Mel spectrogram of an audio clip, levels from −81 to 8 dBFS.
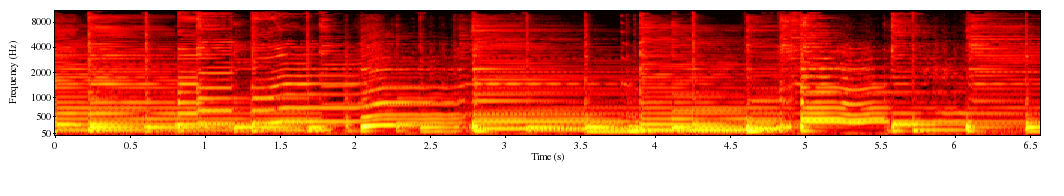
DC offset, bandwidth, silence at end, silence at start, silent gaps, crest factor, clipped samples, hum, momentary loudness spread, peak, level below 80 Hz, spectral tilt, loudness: under 0.1%; 11 kHz; 0 s; 0 s; none; 18 dB; under 0.1%; none; 5 LU; 0 dBFS; -44 dBFS; -6 dB/octave; -18 LUFS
